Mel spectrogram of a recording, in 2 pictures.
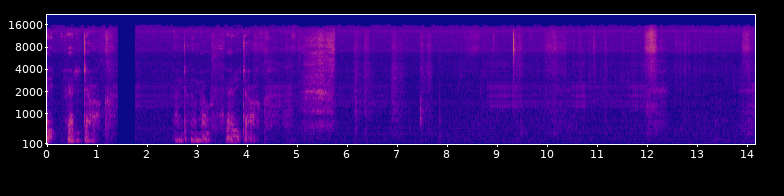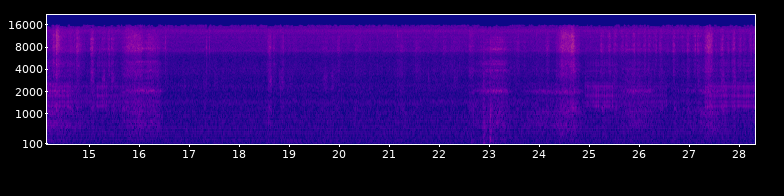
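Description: A brush softly scratches and dabs on paper.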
